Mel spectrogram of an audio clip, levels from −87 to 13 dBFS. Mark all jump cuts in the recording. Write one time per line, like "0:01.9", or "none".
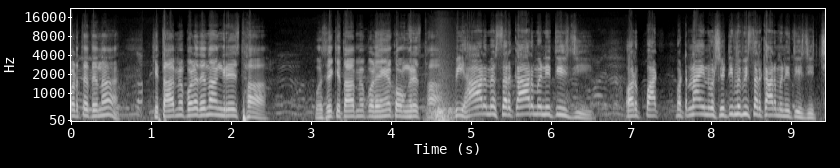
0:04.7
